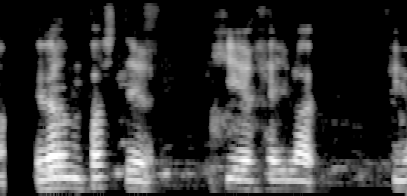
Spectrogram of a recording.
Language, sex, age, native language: Icelandic, male, 13, Icelandic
